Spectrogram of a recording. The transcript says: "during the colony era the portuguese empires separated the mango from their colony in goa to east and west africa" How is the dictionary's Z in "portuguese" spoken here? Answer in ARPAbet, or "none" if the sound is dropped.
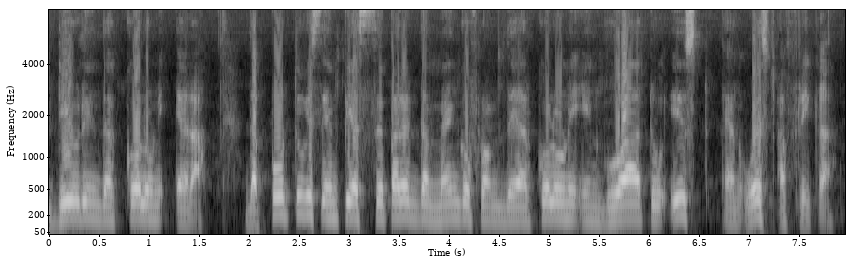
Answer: S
